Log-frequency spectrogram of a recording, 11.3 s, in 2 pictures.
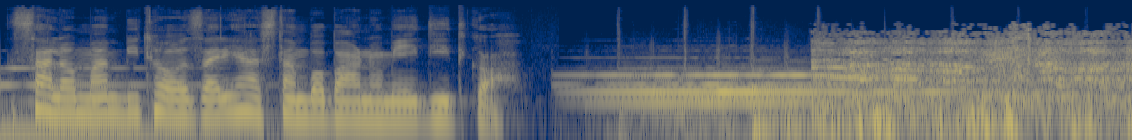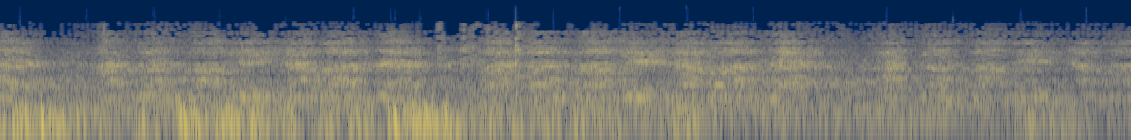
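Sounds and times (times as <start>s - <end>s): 
speech: 0.2s - 2.6s
crowd chanting slogans beside rubble of the Metropol building: 4.0s - 11.3s.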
